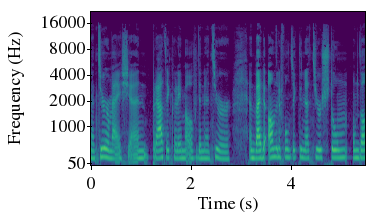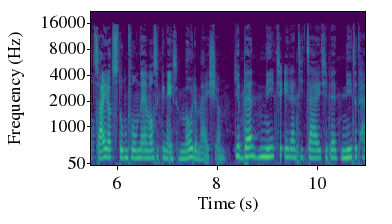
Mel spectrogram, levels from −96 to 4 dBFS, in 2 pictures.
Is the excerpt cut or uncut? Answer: cut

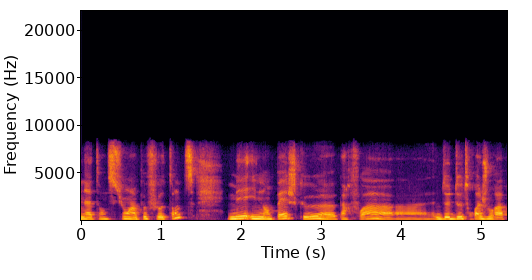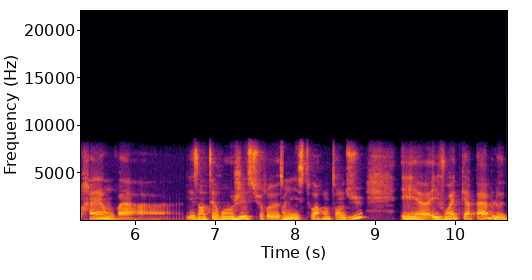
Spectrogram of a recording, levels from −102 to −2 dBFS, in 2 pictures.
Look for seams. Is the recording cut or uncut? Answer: cut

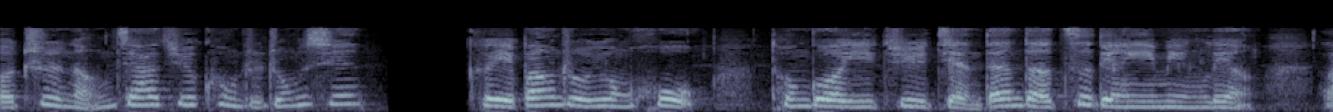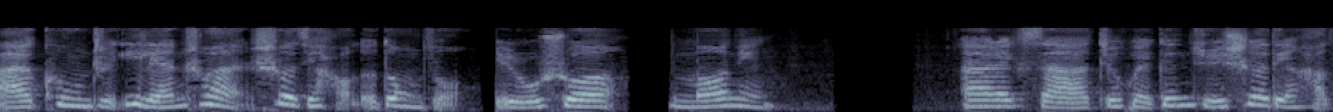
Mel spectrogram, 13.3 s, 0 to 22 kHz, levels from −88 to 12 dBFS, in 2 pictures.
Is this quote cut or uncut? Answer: cut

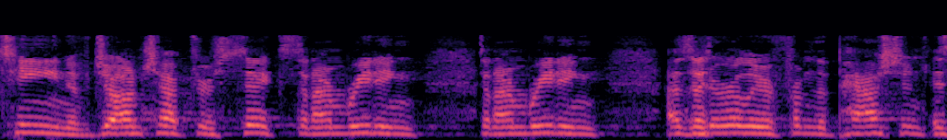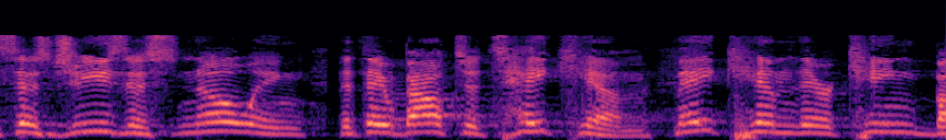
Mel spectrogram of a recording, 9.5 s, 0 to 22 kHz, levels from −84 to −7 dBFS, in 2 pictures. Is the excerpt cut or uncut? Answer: cut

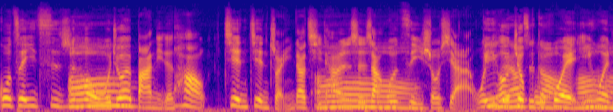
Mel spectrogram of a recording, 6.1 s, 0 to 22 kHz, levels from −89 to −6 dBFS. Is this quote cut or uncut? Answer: cut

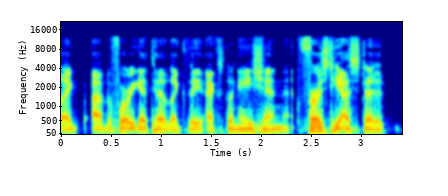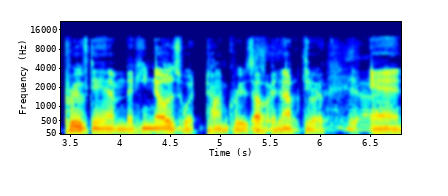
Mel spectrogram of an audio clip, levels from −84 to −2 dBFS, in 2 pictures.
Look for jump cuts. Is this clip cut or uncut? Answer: uncut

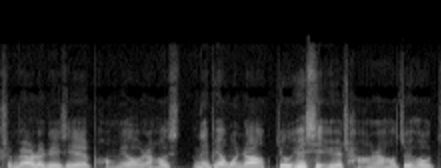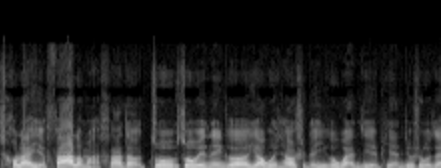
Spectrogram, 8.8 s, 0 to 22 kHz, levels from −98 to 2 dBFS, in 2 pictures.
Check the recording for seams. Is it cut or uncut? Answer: cut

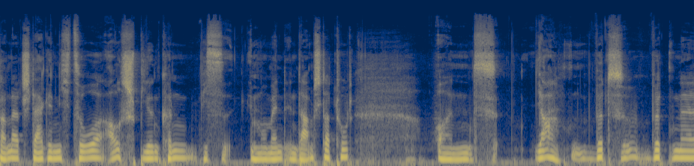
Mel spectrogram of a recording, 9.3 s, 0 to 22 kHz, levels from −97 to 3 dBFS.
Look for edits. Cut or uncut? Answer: cut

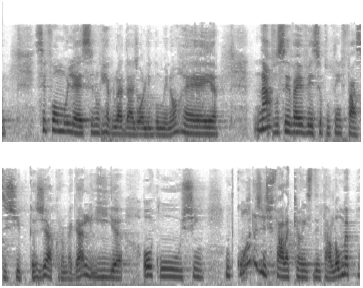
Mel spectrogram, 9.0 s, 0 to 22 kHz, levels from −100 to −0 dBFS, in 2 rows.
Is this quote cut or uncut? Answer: cut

